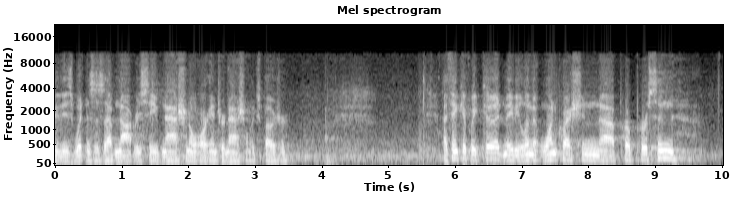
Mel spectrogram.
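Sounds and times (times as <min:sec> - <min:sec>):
man speaking: 0:00.0 - 0:03.6, 0:05.8 - 0:09.7
steady low hum: 0:00.0 - 0:10.0.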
